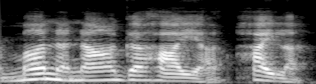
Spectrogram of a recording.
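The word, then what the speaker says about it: Monongahela: Mana the Manana gahala so that's pronounce it says on the bottom there managa hila whoosh baby River from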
